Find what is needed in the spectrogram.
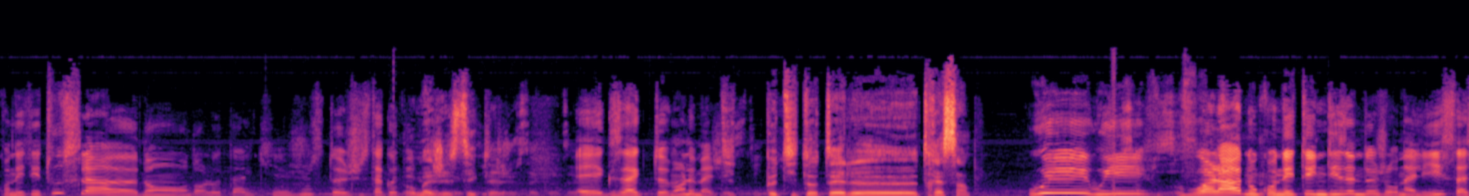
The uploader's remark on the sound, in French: Dans les coulisses du festival. En direct de la Croisette.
